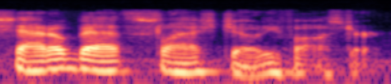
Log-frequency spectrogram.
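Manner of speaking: whispered aside, breathy and soft. Real, not acted. Streamer crediting a viewer in a hushed whisper. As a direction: drop to a secret whisper.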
